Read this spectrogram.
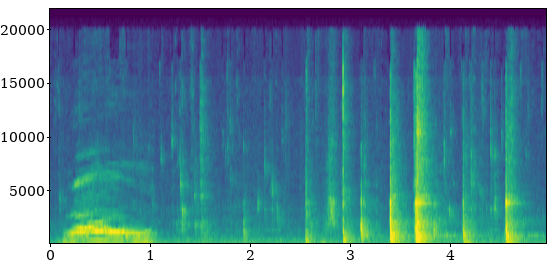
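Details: One long, falling meow from Mamedaifuku, a cat caged and fasting ahead of neutering and wanting release, followed by sharp clicks and knocks indoors.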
